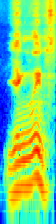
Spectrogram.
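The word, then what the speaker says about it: Yuengling: Yingling. Yeah. Ying. How do you spell that?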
